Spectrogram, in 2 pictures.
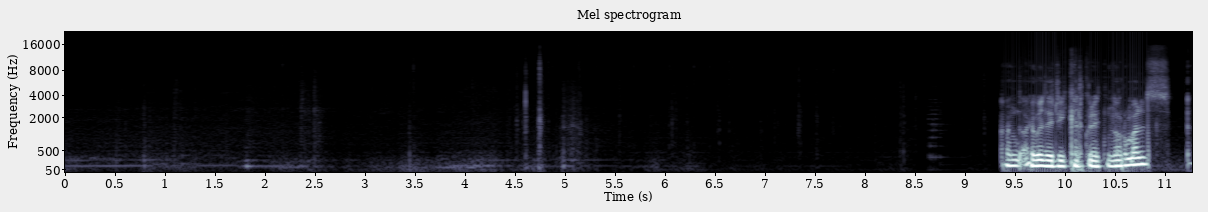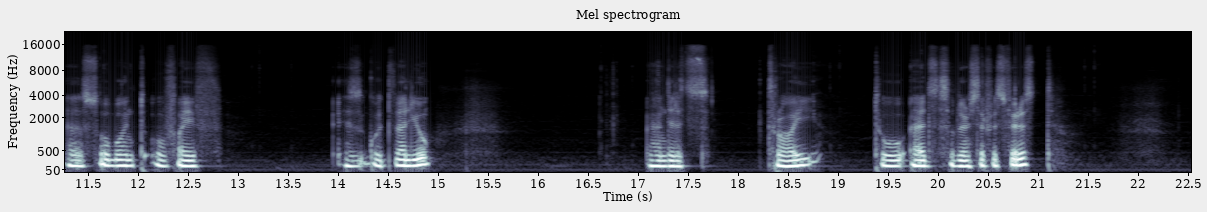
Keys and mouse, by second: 1.5-3.3 drag, 3.4-4.4 middle drag, 4.5 Tab, 4.8 shift+middle click, 5.3 ctrl+alt+middle click, 5.6 middle click, 6.2 ctrl+alt+middle click, 6.7 alt+shift+middle click, 7.4 a, 8.3 shift+n, 8.9 Tab, 9.5-9.9 middle drag, 10.2 ctrl+alt+middle drag, 10.5 middle click, 11.9 click, 13.5-16.5 alt+middle drag, 16.9 alt+shift+middle click, 18.8 click, 19.7-21.6 drag.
